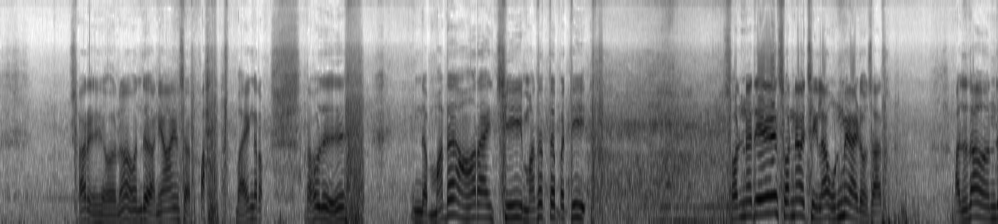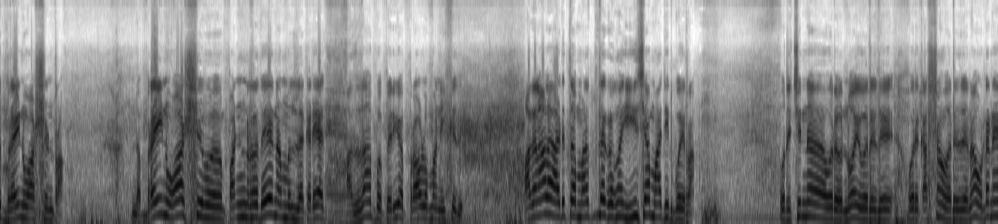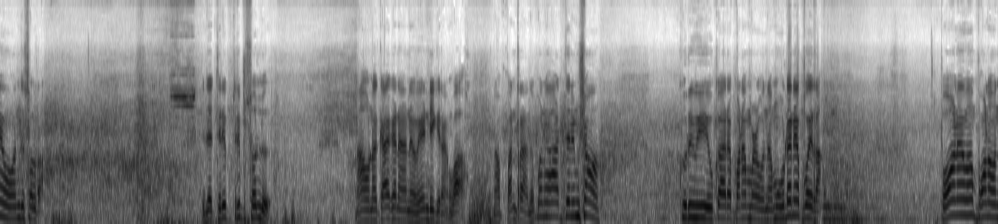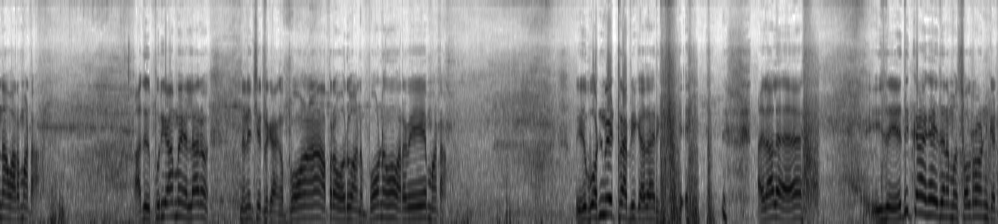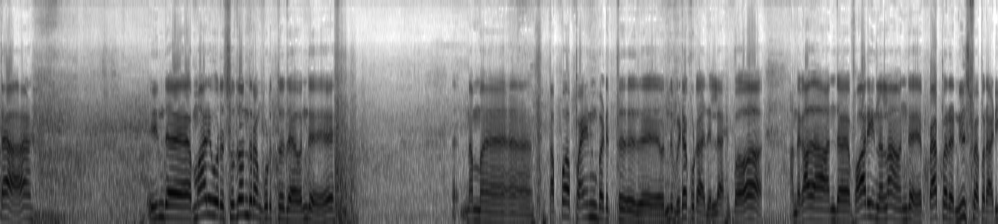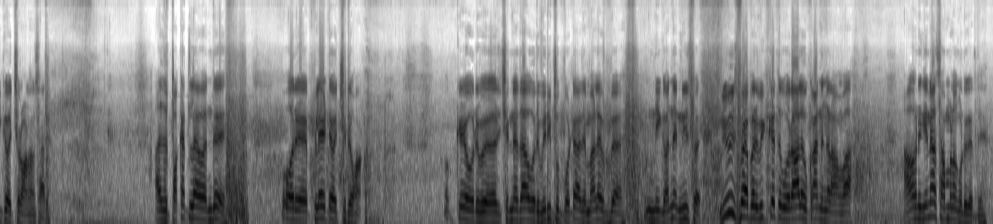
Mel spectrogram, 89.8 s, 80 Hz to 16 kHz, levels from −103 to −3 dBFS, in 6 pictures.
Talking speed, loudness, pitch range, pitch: 100 wpm, -14 LUFS, 165-210 Hz, 185 Hz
